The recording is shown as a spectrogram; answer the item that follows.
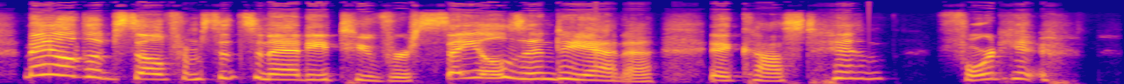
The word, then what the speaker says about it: Versailles: for going to uh versailles indiana or versailles if you want to pronounce it correctly we're going with right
